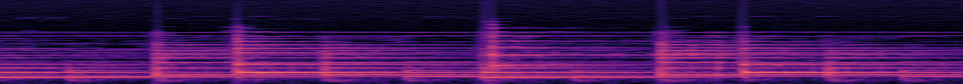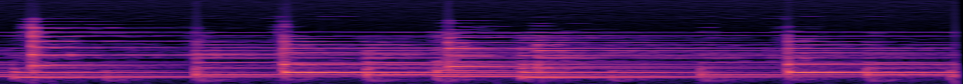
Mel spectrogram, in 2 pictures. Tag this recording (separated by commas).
Music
